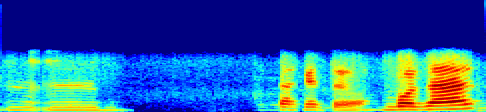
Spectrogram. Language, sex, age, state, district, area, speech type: Assamese, female, 30-45, Assam, Nalbari, rural, conversation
